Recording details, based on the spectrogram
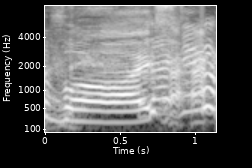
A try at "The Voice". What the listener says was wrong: Oui, oui, c'est bien dit, sauf que le The, tu l'as fait comme les Français. Ce sont les Français qui disent The. The Voice. The Voice.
